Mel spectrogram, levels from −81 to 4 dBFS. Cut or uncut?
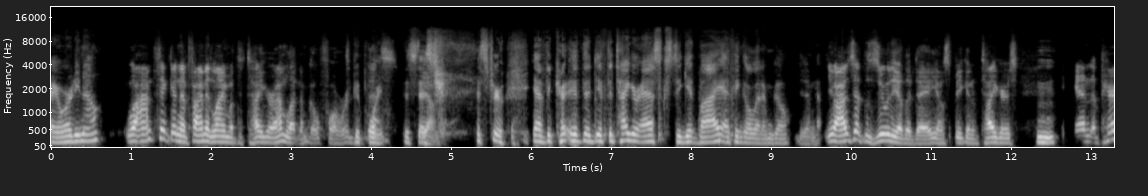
uncut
